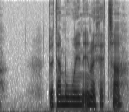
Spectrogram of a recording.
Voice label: "mwyn", Welsh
